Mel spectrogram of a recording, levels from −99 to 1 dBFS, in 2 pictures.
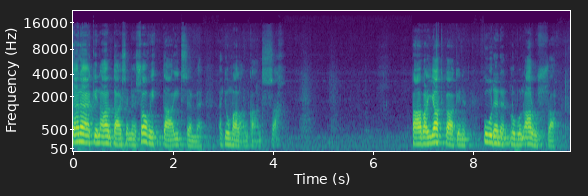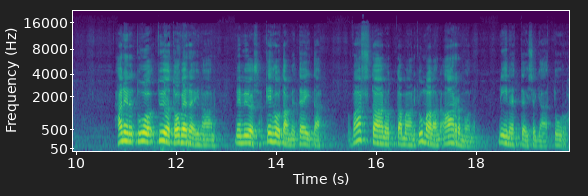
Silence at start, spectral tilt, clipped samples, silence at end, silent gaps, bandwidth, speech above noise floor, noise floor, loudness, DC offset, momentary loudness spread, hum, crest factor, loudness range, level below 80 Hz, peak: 0 s; -7.5 dB/octave; under 0.1%; 0 s; none; 13 kHz; 38 dB; -56 dBFS; -18 LUFS; under 0.1%; 17 LU; none; 18 dB; 11 LU; -56 dBFS; 0 dBFS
